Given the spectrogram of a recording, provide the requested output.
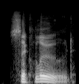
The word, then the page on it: seclude: American English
